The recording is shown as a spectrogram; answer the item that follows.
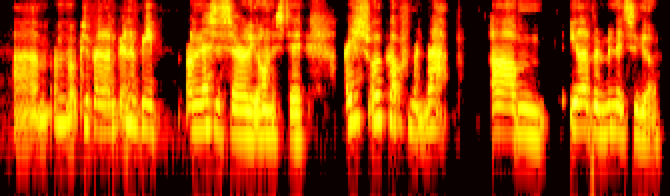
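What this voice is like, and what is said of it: Groggy, just-woken-up voice. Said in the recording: “my voice is getting needs to wake up, and I'm just a bit muzzy”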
